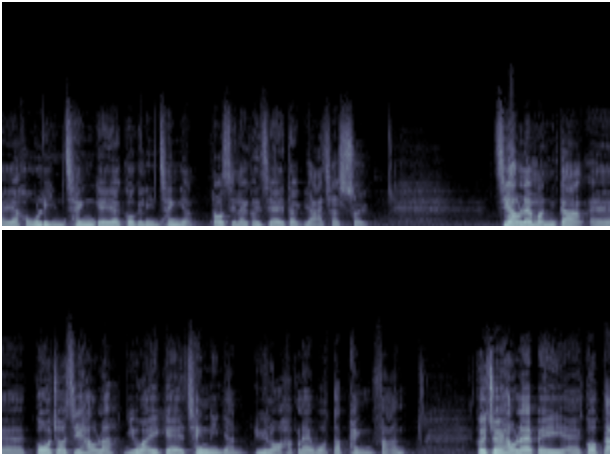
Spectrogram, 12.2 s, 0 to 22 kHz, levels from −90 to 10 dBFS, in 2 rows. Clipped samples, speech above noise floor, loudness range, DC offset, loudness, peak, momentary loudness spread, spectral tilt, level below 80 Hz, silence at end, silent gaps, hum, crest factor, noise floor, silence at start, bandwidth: under 0.1%; 34 dB; 5 LU; under 0.1%; -32 LUFS; -12 dBFS; 12 LU; -5.5 dB/octave; -70 dBFS; 0 s; none; none; 20 dB; -65 dBFS; 0 s; 12.5 kHz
